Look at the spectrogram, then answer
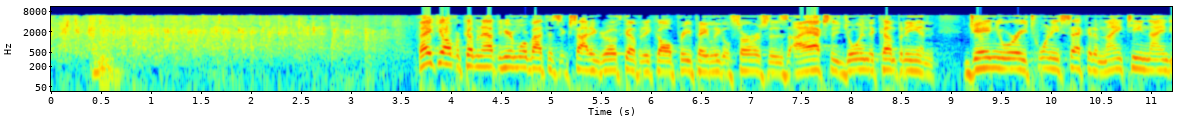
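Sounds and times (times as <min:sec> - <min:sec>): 
audience applause: 0:00.0 - 0:03.6
speech: 0:03.7 - 0:11.2.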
